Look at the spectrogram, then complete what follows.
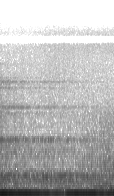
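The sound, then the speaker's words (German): Deep thunder rumbling during a thunderstorm, a low, heavy roll that stays loud and fairly steady for the whole stretch, with no voices over it. “Gewitter, das muss Gewitter sein. Ja, genau, deswegen der Stromausfall. Da ist irgendwo der Blitz eingeschlagen.”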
